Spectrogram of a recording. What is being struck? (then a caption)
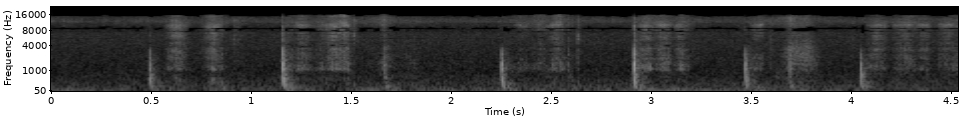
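Plastic stylus on tablet screen with matte plastic film. A hard plastic stylus tip is drawn across an iPad lying flat, its glass screen covered with a matte, paper-like plastic film, while writing English words and Japanese characters. Soft, continuous scratching is punctuated by short, sharp tap strokes at an uneven pace, each brief with almost no ring, over a quiet, steady background.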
